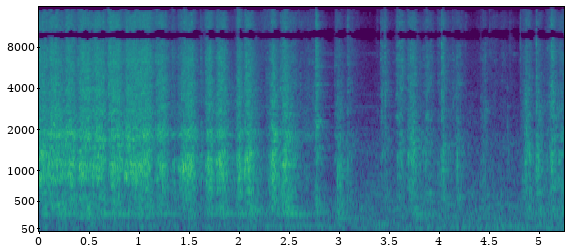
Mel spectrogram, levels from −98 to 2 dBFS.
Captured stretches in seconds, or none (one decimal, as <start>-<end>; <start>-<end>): none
